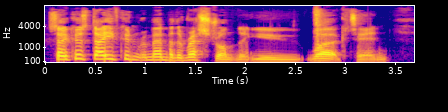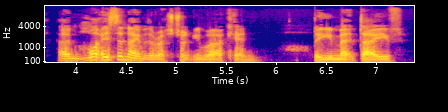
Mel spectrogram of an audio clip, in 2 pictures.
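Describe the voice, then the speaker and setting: A man's voice: mid-range voice, very animated, moderate pace, vocal fry, a little mellow. A man co-hosting a podcast, asking the guest questions in a curious, chatty way. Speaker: podcast co-host. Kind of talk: casual interview questions.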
